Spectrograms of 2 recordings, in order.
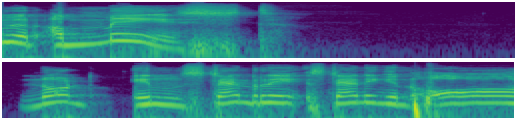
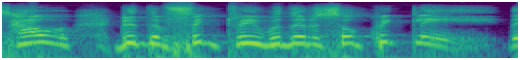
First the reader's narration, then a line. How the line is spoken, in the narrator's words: they asked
